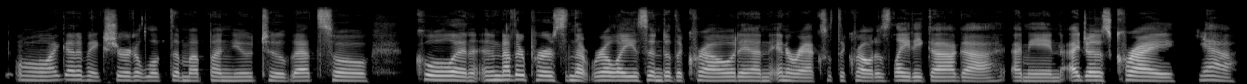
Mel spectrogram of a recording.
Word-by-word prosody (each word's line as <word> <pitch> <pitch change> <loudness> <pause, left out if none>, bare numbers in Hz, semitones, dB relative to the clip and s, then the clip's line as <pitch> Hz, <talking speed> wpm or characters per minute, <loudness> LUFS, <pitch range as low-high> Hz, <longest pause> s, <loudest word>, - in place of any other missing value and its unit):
Oh, 195 -1 -5
I 195 +1 -2
gotta 215 0 -2
make 185 -3 -6
sure 190 -2 +2
to 190 0 -4
look 180 0 -7
them 180 -3 -4
up 175 0 -2
on 175 -1 -2
YouTube, 175 -1 -4
that's 180 0 0
so 180 -4 0 0.5
cool 200 -3 +2
and 180 -2 +2
and 195 +3 -4
another 210 +2 +2
person 195 -1 +1
that 180 - 0
really 185 0 +2
is 185 +2 +2
into 190 -1 -2
the 180 0 -5
crowd 180 -1 0
and 175 -1 -1
interacts 170 -4 0
with 195 - -12
the 185 - -8
crowd 170 -3 0
is 170 +1 -4
Lady 180 -2 +1
Gaga, 170 -2 +1
I 175 0 -2
mean, 165 -1 -3
I 185 - +4
just 195 -1 +3
cry, 180 -5 +4 0.2
yeah. 200 -5 -2
180 Hz, 185 wpm, -23 LUFS, 175-195 Hz, 0.5 s, I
